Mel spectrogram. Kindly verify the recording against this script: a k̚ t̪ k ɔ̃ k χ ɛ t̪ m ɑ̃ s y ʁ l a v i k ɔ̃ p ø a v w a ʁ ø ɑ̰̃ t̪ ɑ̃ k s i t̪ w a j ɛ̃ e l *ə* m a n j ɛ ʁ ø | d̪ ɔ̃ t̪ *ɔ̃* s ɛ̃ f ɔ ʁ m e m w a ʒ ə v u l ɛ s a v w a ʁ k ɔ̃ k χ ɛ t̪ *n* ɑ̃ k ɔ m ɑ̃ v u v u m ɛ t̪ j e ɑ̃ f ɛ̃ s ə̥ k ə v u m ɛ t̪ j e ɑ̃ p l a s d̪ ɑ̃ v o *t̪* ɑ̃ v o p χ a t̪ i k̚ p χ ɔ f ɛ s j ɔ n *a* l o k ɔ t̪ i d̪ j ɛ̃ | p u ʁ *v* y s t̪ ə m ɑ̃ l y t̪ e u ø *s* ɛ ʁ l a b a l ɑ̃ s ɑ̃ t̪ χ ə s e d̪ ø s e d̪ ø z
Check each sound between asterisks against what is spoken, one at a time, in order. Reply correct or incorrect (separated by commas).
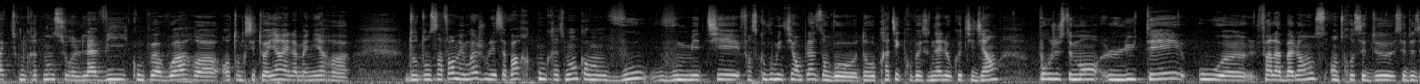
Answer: incorrect, correct, incorrect, incorrect, incorrect, incorrect, incorrect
